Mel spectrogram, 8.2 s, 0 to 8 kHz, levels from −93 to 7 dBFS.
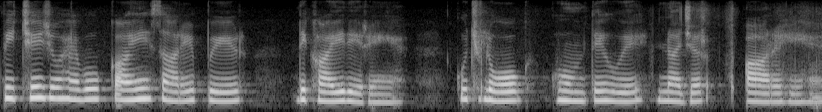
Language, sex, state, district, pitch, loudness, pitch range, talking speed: Hindi, female, Himachal Pradesh, Shimla, 210 Hz, -17 LUFS, 200-240 Hz, 140 wpm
